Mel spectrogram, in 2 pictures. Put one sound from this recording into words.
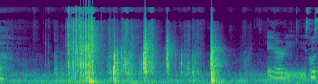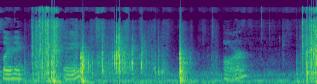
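Playing cards riffle and flutter as they are shuffled.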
